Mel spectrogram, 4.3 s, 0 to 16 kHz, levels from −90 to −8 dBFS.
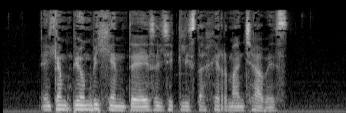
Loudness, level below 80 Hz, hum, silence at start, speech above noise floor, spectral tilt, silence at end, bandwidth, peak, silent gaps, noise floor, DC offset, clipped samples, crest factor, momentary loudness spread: -28 LUFS; -54 dBFS; none; 0.5 s; 30 dB; -3 dB/octave; 0.75 s; 11.5 kHz; -6 dBFS; none; -59 dBFS; under 0.1%; under 0.1%; 24 dB; 9 LU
